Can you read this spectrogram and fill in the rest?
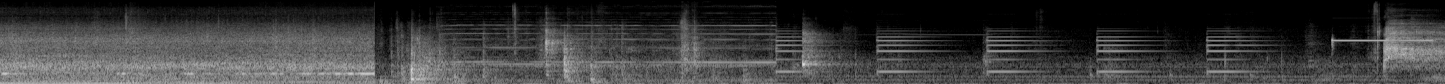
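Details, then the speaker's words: Lamborghini Gallardo E-gear, bought with 8% clutch life, about 1,400 miles since; engine off, bright electronic chime repeats about once a second with E-gear transmission light; earlier coolant light and clutch won't engage past second gear; fault unconfirmed. "That's the lovely noise of the E-gear transmission light. Is it the E-gear? Oh my God. Yeah. The gauge cluster is freaking out."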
